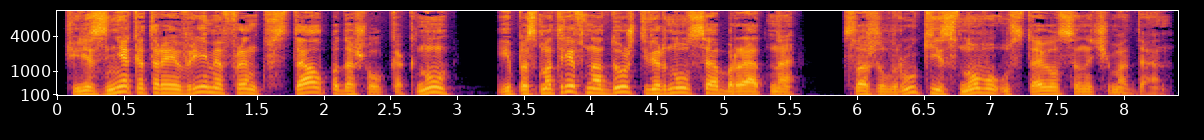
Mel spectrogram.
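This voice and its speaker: A man narrating a novel as an audiobook, in lively, expressive storytelling. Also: mid-range voice, normal speed, no echo, studio quality. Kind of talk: scripted narration.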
